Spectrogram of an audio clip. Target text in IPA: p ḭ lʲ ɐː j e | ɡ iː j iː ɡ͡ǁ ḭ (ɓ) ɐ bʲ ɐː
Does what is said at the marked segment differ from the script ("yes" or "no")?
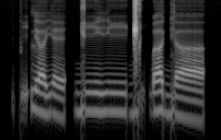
no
